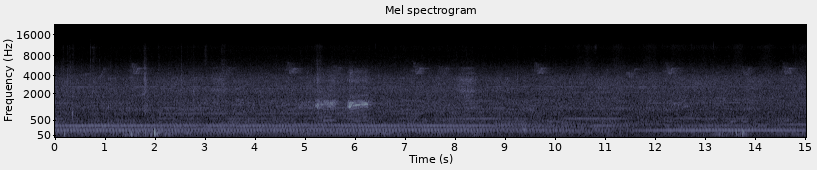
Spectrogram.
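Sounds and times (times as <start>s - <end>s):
steady low hum: 0.0s - 15.0s
louder bird calls: 4.6s - 6.4s.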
